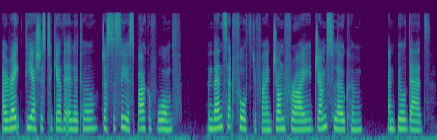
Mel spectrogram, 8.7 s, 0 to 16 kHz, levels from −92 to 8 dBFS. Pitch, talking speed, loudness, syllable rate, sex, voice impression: 210 Hz, 185 wpm, -21 LUFS, 4.5 syllables/s, female, feminine, adult-like, tensed, slightly powerful, slightly dark, slightly hard, clear, calm, elegant, sharp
